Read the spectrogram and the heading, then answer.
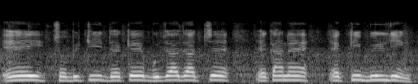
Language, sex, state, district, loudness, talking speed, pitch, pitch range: Bengali, male, Assam, Hailakandi, -15 LUFS, 130 wpm, 195 Hz, 180-200 Hz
